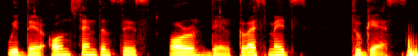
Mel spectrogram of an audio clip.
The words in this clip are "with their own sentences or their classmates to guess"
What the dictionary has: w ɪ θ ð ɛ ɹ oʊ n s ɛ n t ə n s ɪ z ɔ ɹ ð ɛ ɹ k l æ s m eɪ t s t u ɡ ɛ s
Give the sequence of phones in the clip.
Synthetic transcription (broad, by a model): w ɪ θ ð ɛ ɹ oʊ n s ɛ n t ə n s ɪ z ɔ ɹ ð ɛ ɹ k l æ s m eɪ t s t u ɡ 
